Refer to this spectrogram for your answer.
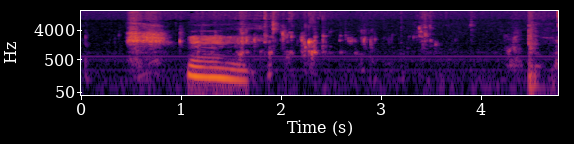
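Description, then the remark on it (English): A swig of water: a short burst of wet gulping and liquid sloshing, followed by a few quieter mouth and swallowing noises. “Hey, speaking of that, I'm gonna take another swig. My mouth got dry talking about all that stuff.”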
